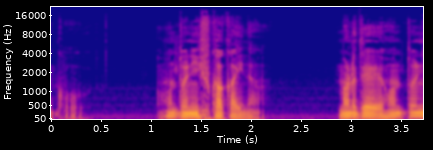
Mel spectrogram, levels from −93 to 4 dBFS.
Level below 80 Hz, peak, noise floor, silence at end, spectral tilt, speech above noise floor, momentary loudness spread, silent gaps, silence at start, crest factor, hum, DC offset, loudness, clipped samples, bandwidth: -42 dBFS; -2 dBFS; -63 dBFS; 0 s; -8 dB/octave; 42 dB; 21 LU; none; 0.05 s; 22 dB; none; under 0.1%; -22 LUFS; under 0.1%; 15.5 kHz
